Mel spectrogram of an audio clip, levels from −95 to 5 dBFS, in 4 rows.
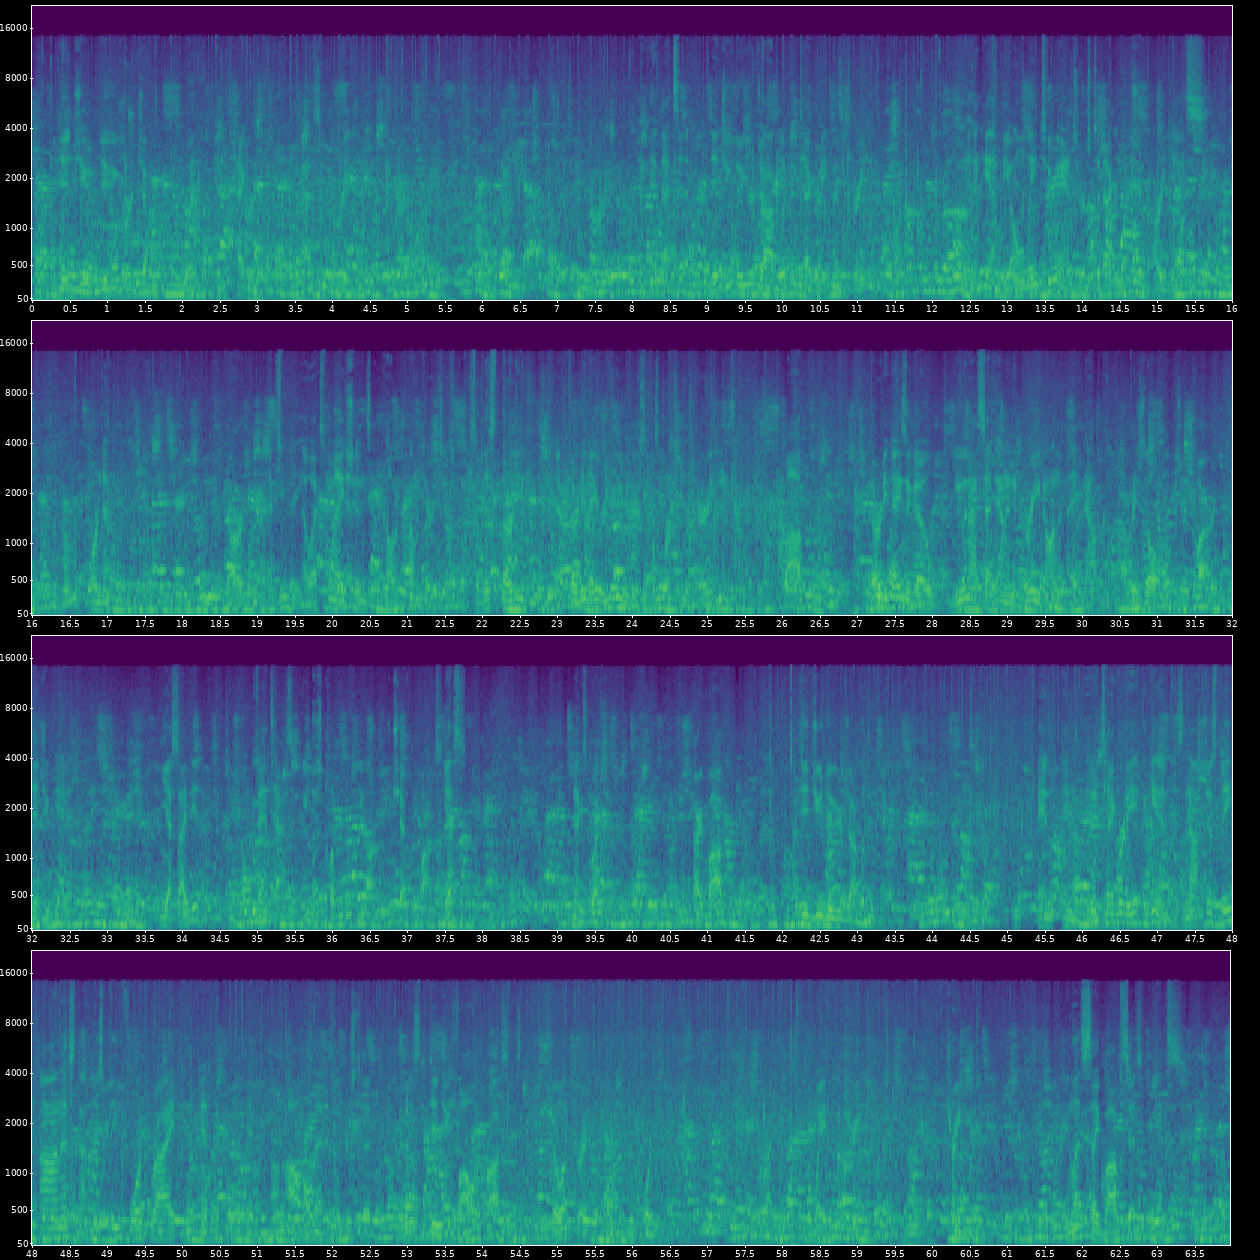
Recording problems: chatter from many people; very loud; throughout; 1 dB above the speech

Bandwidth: 14.5 kHz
